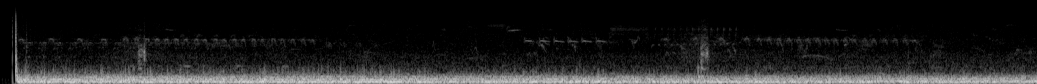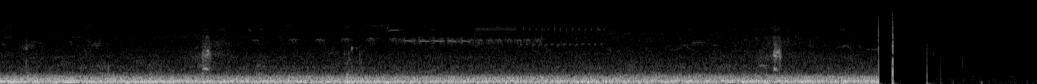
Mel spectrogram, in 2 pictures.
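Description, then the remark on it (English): A juvenile hummingbird, its bill about 95% of full length, with scattered red feathers in the throat and auriculars but none in the crown, sings long sequences of thin, high, scratchy buzzes and chips, repeated in short bursts over a loud, steady low rumble, with a few sharp ticks scattered throughout. “long sequences by Eclectiana juvenile, whose bill was about 95% of full length, with scattered red feathers in the throat and auriculars, but none in the crown.”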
